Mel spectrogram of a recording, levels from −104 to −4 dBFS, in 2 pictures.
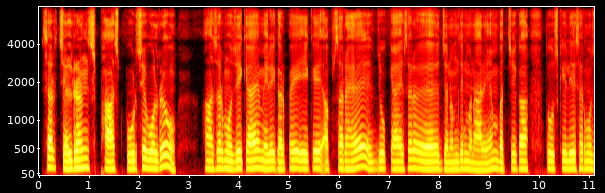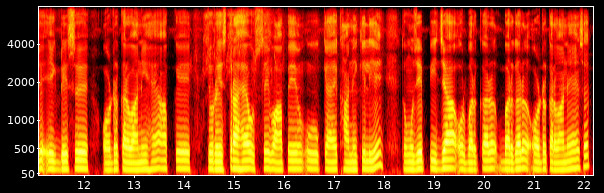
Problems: background sounds at intervals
